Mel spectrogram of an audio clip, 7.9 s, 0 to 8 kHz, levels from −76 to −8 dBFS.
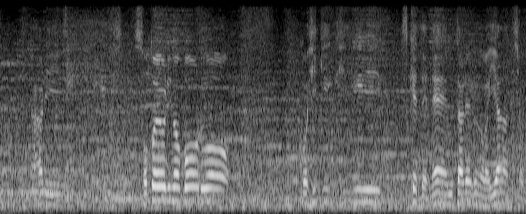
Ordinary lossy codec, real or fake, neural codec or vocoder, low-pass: none; real; none; 7.2 kHz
